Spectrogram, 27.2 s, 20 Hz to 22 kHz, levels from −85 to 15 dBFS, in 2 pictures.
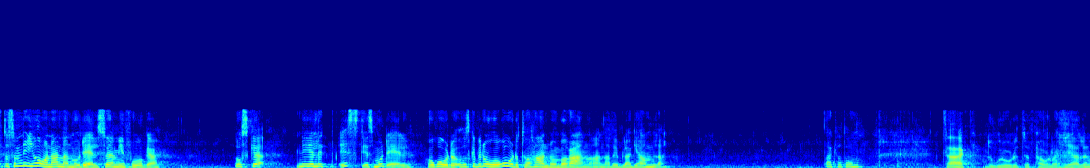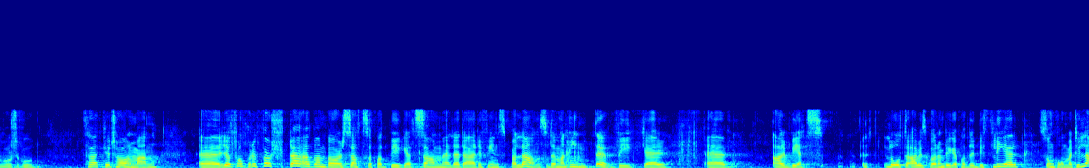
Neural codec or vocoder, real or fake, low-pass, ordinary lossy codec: codec, 16 kHz, 4.8 kbps, FACodec; fake; none; none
